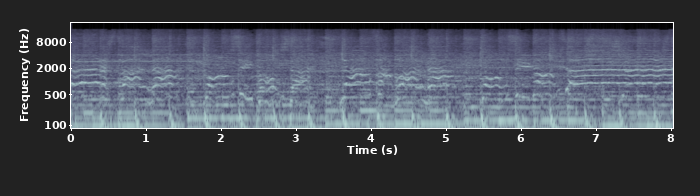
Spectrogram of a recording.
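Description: Female lead vocalist singing a pop-rock song over a live band's drum beat and bass, her voice with a marked vibrato, ending on a long held note.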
